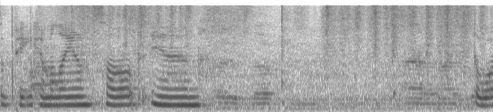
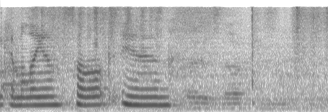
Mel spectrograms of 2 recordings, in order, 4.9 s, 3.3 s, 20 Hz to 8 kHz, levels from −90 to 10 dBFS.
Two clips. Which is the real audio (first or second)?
first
